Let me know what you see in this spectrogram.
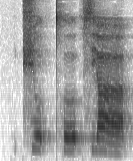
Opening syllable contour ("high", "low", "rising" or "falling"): high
